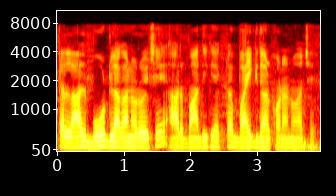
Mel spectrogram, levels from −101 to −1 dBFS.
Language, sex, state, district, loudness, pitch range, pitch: Bengali, male, West Bengal, Kolkata, -18 LUFS, 110-125 Hz, 115 Hz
